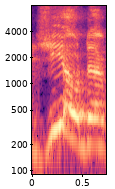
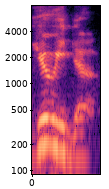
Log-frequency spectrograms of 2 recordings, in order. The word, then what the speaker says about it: geoduck: I was calling it Geoduck for a while, but I found out it's pronounced Gooey Duck.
